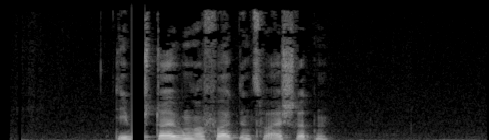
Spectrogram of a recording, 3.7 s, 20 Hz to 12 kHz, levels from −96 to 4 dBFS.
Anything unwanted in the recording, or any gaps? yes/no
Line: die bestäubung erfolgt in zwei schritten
yes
